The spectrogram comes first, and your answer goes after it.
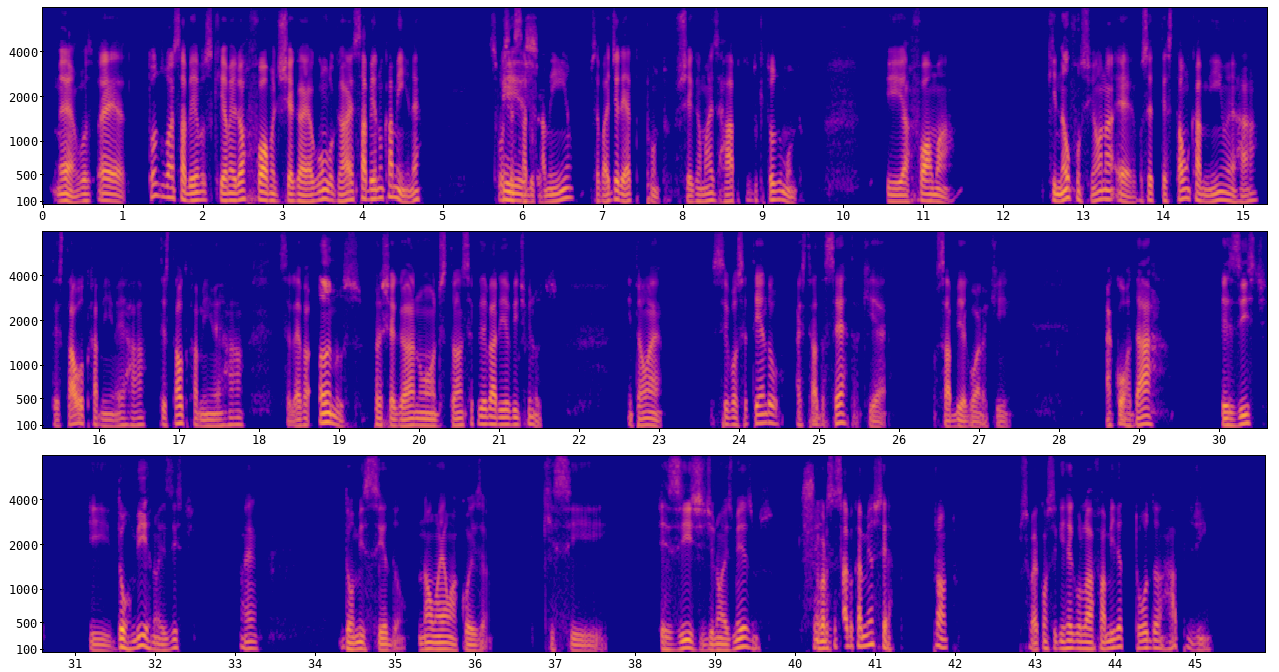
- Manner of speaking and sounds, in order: tapping; other background noise
- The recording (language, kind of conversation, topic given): Portuguese, advice, Como posso manter um horário de sono regular?
- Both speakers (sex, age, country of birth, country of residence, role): male, 40-44, Brazil, Portugal, user; male, 45-49, Brazil, United States, advisor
